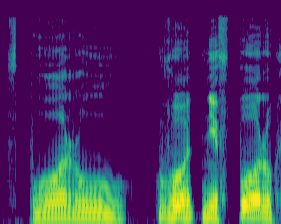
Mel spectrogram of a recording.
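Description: A man voicing a loud, coarse, pushy middle-aged man who blusters and makes demands, in an audiobook reading. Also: mid-range voice, extremely slow, no room sound, clean studio sound. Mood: bullying.

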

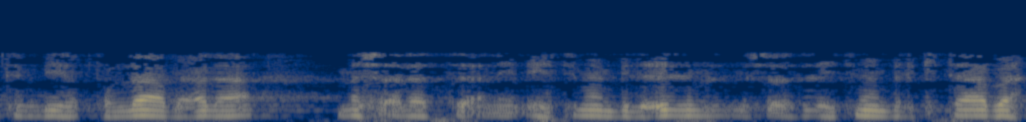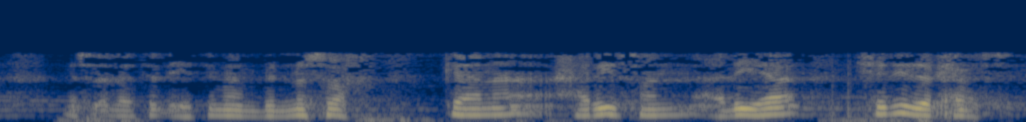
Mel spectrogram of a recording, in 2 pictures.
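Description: A high-pitched man teaches a religious text, walking through each point and quizzing his students with rhetorical questions. His voice comes through a thin, phone-like recording with a long echo of a lesson hall. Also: vocal fry. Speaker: sheikh teaching Quran commentary. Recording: tinny phone-like sound in an echoey hall.

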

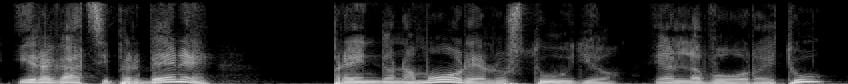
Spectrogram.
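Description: A man voicing a patient, motherly fairy woman, speaking softly and firmly in an audiobook reading. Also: very animated, dry recording, studio quality, lightly acted. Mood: gentle. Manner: soft lowered voice, measured admonishing tone. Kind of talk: audiobook character voice.

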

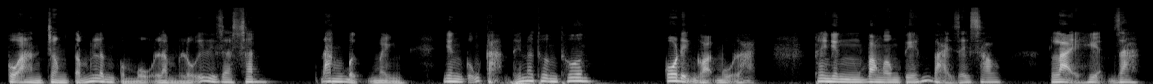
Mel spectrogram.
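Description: Husky, lively storyteller man. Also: on the low side, moderate pace, no room sound, clean studio sound. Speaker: audiobook narrator. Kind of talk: storytelling audiobook narration.

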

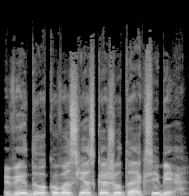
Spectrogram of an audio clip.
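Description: Casting: man doing a curt, scornful tough guy, lively delivery, dry close sound. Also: a little high, normal speed, no room sound, lightly acted. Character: blunt, tough young man, fed up.

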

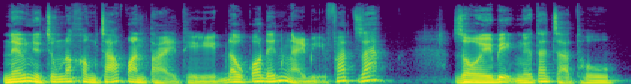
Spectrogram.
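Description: A man voicing a calm young village man who lays out his reasoning earnestly in a storybook ghost tale. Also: fairly low pitch, a little fast. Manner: earnest, explaining.

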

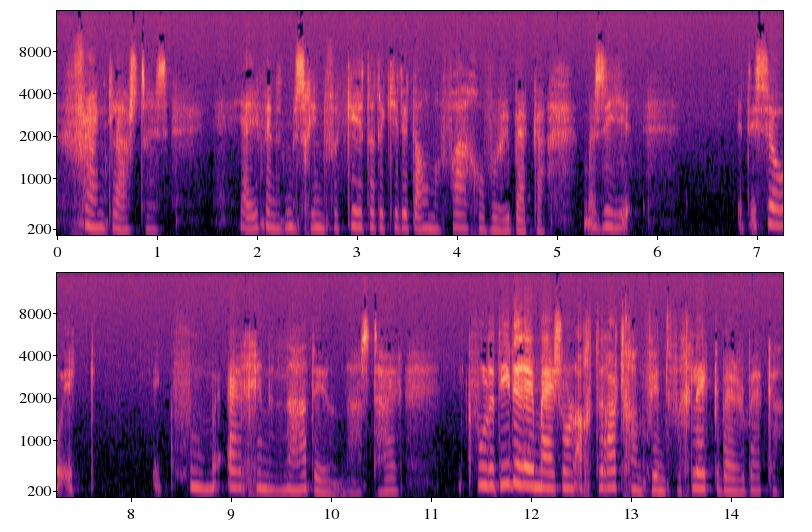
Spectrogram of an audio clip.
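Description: Playing an insecure, earnest young wife in a Dutch radio drama, an actress speaks hesitantly and confidingly, often in a hush. Her voice is husky and on the high side, at a moderate pace.

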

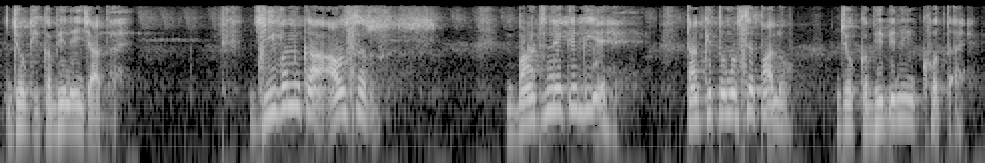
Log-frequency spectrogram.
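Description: Gravelly man giving a spiritual discourse. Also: fairly high pitch. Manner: measured, in short phrases with pauses and rhetorical questions. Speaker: spiritual teacher. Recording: dull lo-fi archival lecture tape.

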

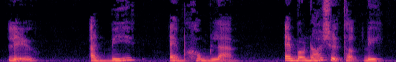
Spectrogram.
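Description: A woman voicing a kind young man, an elder brother, urging earnestly with a husky voice. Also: mid-range voice, lively intonation, a little slow, mellow.

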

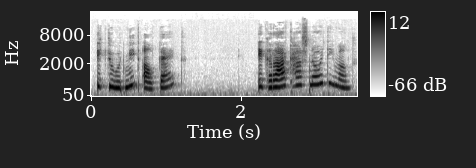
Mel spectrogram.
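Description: A woman's voice: a little slow, fairly bright tone. A woman voicing a timid, childlike toy dog in an old radio play, earnest and confiding, sometimes whispering. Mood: pleading. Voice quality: high childlike voice, drops to whispers. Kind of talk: 1960s radio drama acting.

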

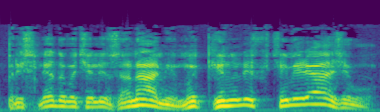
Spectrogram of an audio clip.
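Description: A man voicing a sly, flattering male demon retainer in an audiobook, telling things dramatically. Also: medium pitch, fast talker, husky, voice pushed up. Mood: dramatic, flattering. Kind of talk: audiobook character reading.

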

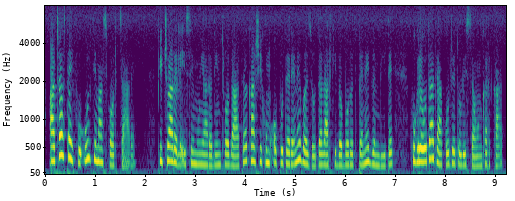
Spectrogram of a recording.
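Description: A woman's voice: mid-range voice, dark tone, no room sound, poor audio. Woman narrating a classic novel solemnly. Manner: measured, solemn reading. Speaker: audiobook narrator. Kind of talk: scripted literary narration.

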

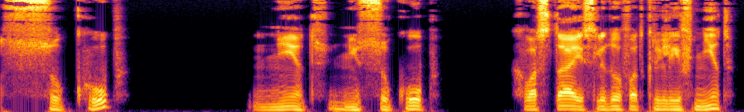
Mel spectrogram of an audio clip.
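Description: Brooding young demon lord with a low mutter, played by a man, dry close sound. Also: lively intonation, slow pace, long pauses, a little mellow, dry recording.

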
